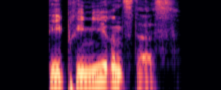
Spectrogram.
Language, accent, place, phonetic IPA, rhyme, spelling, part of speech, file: German, Germany, Berlin, [depʁiˈmiːʁənt͡stəs], -iːʁənt͡stəs, deprimierendstes, adjective, De-deprimierendstes.ogg
- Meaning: strong/mixed nominative/accusative neuter singular superlative degree of deprimierend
